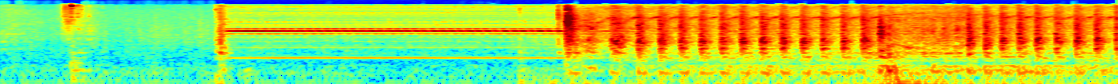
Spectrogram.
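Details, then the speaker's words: Narrowboat diesel after owner's first service with new oil, air and fuel filters: steady electric hum, then even cranking about three beats a second that never fires; fuel system needed bleeding. "well it's two days later you would have seen that I had a problem starting the engine I just couldn't get it too far up I realized that the system needed to be bled"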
